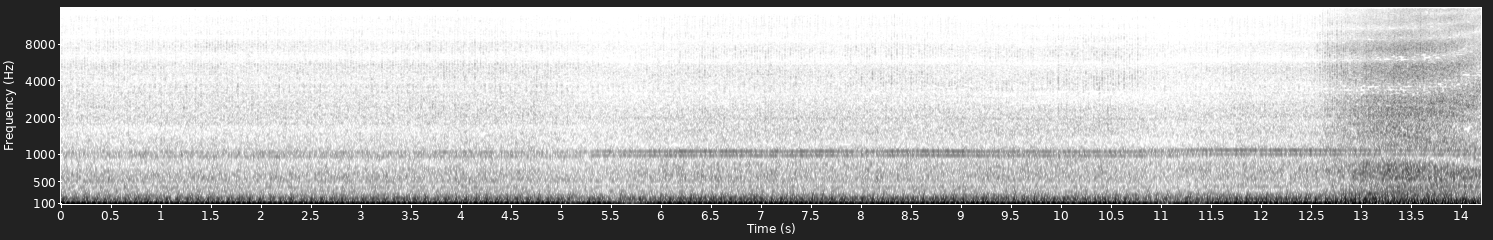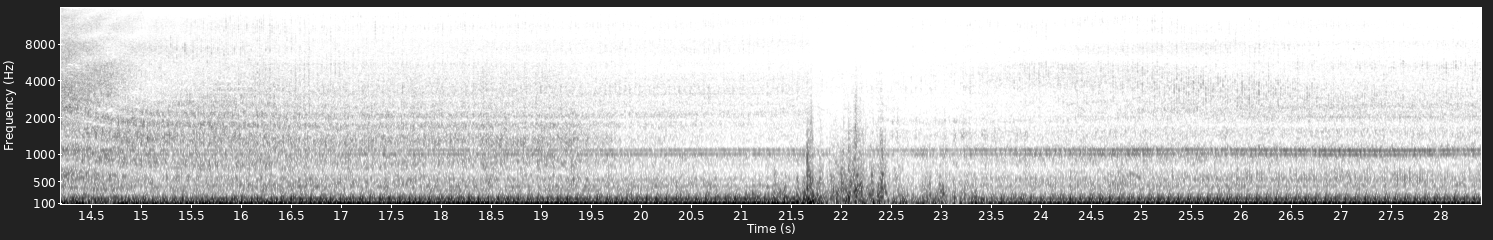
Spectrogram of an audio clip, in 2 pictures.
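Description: Yak-52's nine-cylinder radial engine running steadily at idle, a low even hum with a steady whine above it. About halfway a rush of noise swells and fades over about two seconds, and a sharp knock comes about three-quarters of the way through.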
